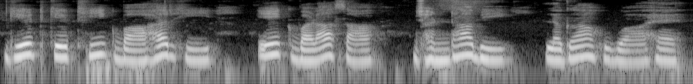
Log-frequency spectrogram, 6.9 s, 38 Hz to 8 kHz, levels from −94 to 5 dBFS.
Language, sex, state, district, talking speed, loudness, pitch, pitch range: Hindi, female, Madhya Pradesh, Katni, 110 wpm, -16 LUFS, 190 Hz, 170-220 Hz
